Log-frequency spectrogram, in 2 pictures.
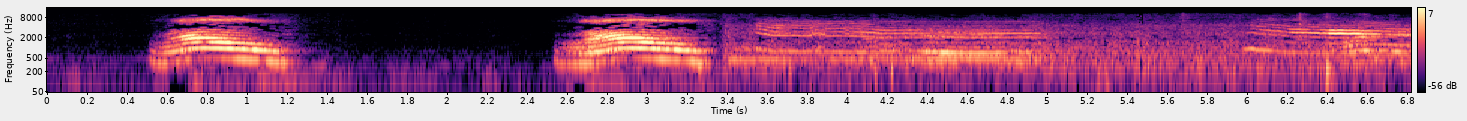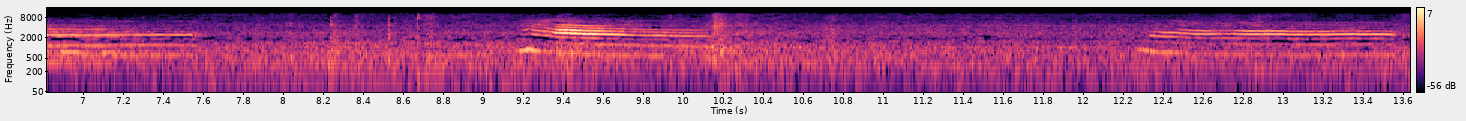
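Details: A domestic cat gives two loud, arching meows, then a run of softer, overlapping mews; the meowing is described as a sound that chases away mice.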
